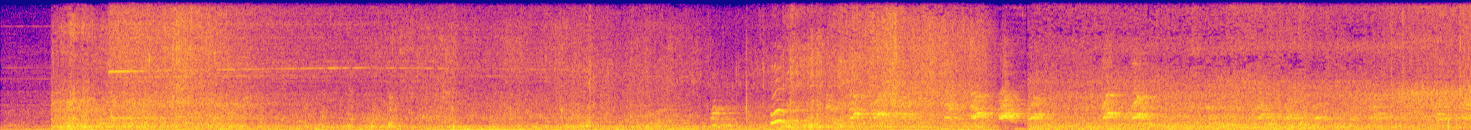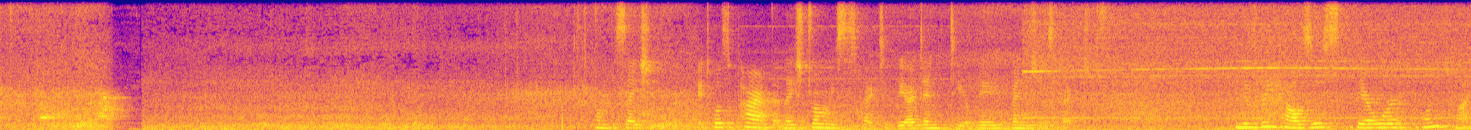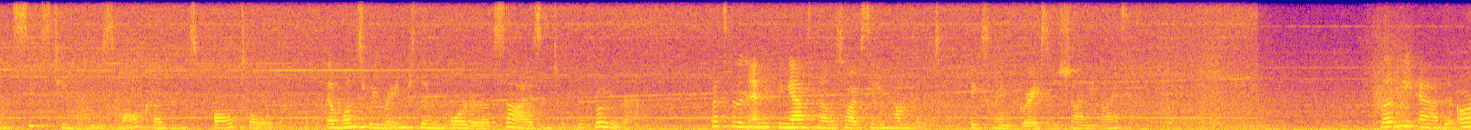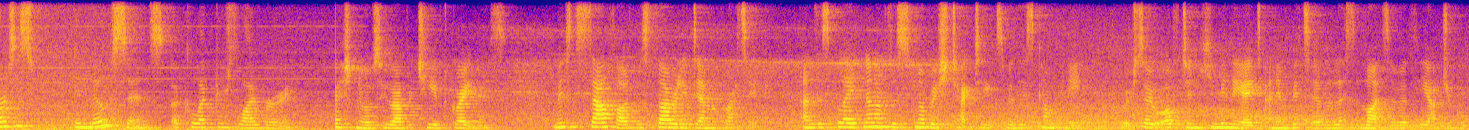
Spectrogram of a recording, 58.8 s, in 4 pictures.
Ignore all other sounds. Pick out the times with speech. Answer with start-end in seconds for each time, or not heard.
20.4-25.9, 26.9-40.7, 43.2-58.7.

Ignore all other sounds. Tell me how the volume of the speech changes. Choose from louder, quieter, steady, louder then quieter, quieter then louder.
steady.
